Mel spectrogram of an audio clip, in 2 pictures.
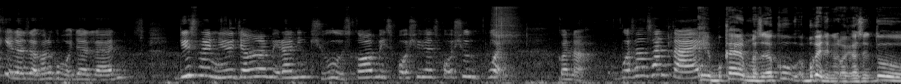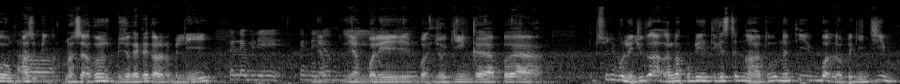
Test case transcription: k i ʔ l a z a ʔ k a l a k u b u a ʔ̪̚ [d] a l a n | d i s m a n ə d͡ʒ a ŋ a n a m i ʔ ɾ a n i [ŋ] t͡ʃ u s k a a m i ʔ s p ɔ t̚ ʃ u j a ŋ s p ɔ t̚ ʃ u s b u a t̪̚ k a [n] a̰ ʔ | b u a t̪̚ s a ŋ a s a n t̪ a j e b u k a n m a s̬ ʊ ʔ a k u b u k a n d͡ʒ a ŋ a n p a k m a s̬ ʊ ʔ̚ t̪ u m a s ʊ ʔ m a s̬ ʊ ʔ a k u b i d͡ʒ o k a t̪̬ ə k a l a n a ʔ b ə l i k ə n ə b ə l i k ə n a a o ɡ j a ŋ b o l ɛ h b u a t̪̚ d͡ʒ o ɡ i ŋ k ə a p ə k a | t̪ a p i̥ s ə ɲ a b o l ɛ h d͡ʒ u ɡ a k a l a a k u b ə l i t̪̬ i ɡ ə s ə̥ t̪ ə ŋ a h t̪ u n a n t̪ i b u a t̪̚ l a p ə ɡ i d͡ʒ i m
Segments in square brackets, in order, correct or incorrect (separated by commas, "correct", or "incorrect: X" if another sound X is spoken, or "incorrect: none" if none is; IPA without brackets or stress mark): incorrect: d͡ʒ, correct, correct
